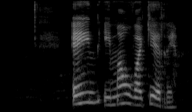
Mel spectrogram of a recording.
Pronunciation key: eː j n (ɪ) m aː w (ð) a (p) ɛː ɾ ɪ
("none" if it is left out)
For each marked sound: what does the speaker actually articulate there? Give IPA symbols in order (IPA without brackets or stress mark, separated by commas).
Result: i, v, c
